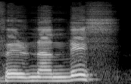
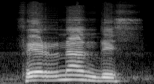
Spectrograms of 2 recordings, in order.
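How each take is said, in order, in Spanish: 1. El acento está en la última sílaba. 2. El acento está en la sílaba del medio. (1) "Fernández sin tilde ... Fernández es aguda" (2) "correctamente escrito, con tilde en A de nan ... Fernández es grave"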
